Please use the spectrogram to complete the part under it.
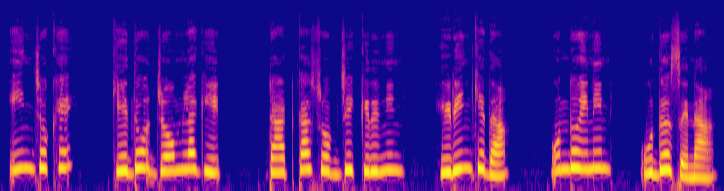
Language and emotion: Santali, sad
